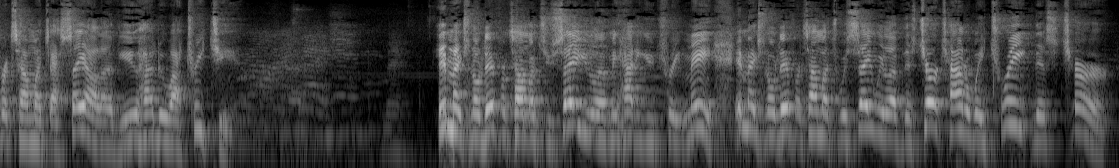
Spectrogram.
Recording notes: Preaching live from Still Water Baptist Church.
